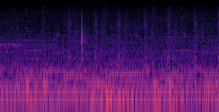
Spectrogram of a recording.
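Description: Horse hooves while riding in Story of Seasons: A Wonderful Life, a steady, even clip-clop trotting rhythm at moderate volume over soft tonal background music.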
